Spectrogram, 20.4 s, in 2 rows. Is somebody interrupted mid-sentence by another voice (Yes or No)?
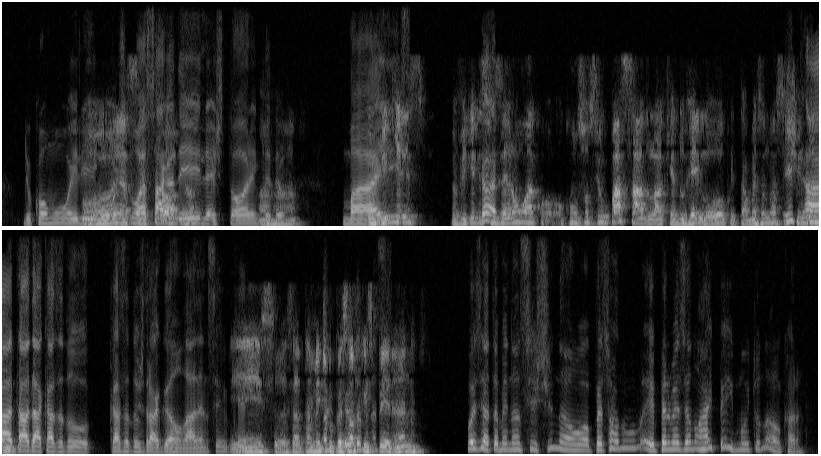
Yes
